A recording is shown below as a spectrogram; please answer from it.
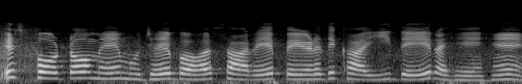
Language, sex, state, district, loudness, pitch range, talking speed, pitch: Hindi, female, Madhya Pradesh, Katni, -19 LUFS, 230-270 Hz, 125 wpm, 240 Hz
